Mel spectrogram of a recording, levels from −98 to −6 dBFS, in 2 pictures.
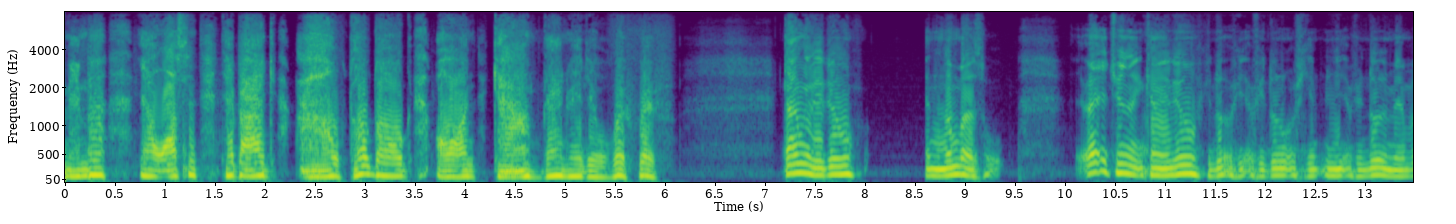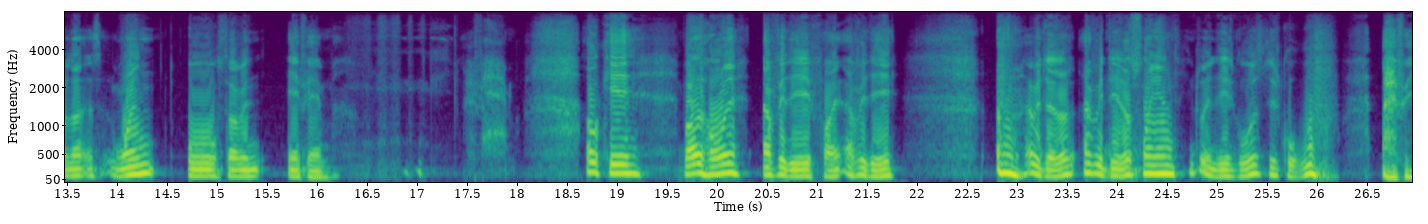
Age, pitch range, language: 60-79, 110-155 Hz, English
